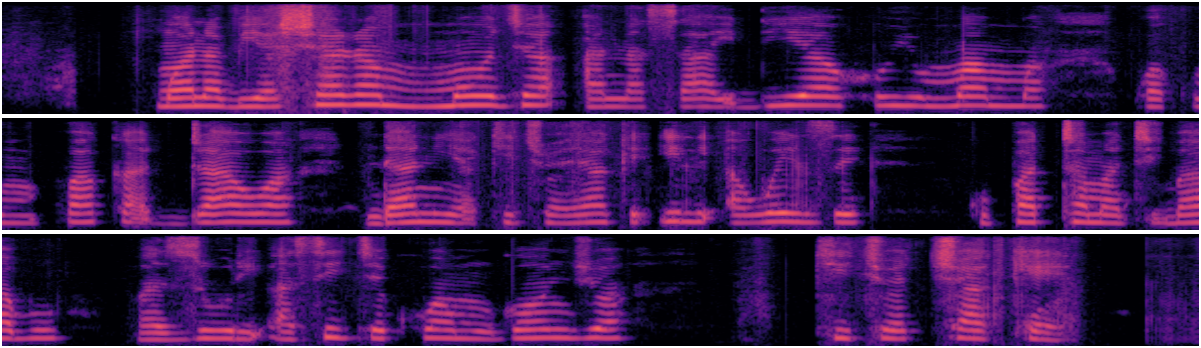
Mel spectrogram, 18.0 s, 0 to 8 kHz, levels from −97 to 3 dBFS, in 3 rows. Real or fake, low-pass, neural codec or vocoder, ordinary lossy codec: real; 7.2 kHz; none; AAC, 48 kbps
